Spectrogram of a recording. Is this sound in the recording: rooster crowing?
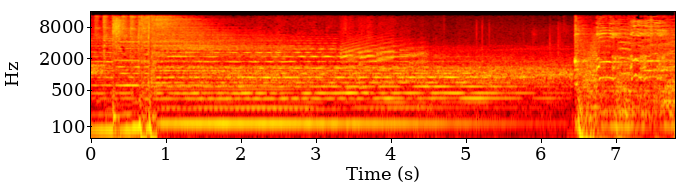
yes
